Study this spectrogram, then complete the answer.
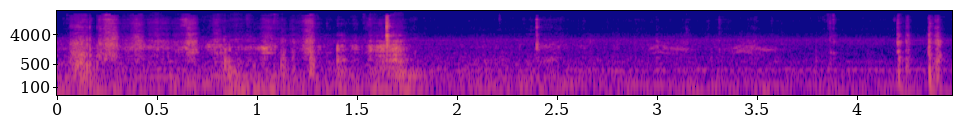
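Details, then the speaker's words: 1952 Hallicrafters 5R500 clock radio, replacement speaker: irregular dry scratching and rasping clicks from the cone as the voice coil rubs in the magnet gap; speaker bad. "the speaker the replacement speakers is bad you hear that that is the sound of the field coil rubbing against itself well not the field coil the voice coil"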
